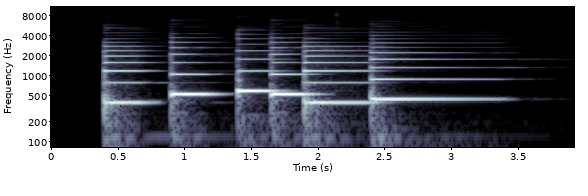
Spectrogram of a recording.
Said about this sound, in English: The notes with the dots should be played with a very short attack.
